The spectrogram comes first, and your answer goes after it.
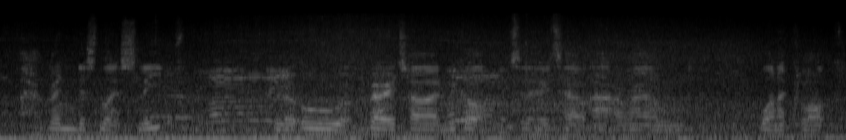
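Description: Loud background noise under a man's moderately paced speech. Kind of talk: casual vlog chat. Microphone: phone near.

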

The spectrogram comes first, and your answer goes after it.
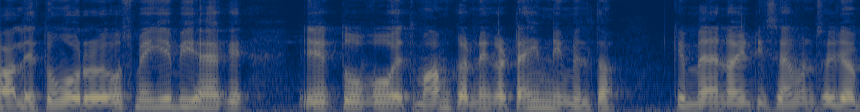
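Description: A man's pitch moves in an ordinary way as he speaks at a fairly slow pace. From Pakistan, Punjab (Attock district); Punjab, Pakistan. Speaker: politician; politician guest. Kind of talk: interview. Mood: relaxed, reflective. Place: studio. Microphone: lapel.

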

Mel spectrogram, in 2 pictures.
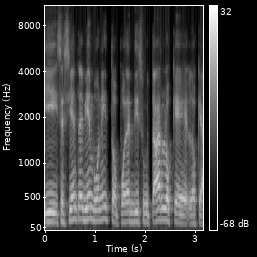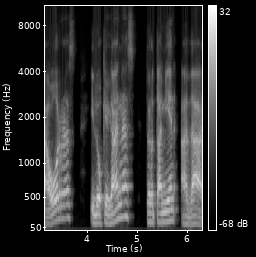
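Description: A man speaks at a fairly slow pace with lively intonation and a fairly high pitch against a quiet background. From Mexico. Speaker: interviewee. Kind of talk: news interview. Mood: warm, upbeat. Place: office. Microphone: video call.

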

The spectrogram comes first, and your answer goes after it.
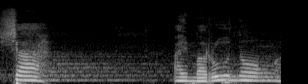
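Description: A man speaks at a very slow pace. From Philippines. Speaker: priest. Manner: earnest, didactic, conversational. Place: church. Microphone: podium.

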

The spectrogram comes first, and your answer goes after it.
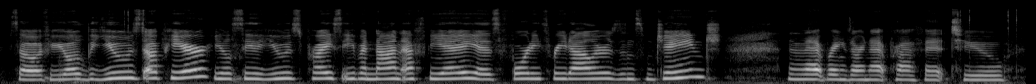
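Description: A woman's high-pitched voice, fairly even in intonation, at a fairly slow pace over a quiet background. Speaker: online reseller. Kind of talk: casual livestream tutorial. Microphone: phone near.

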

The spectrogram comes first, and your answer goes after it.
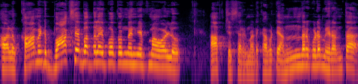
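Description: Very wide pitch swings run through this man's high voice. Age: 30s. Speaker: astrologer. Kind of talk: monologue to camera.

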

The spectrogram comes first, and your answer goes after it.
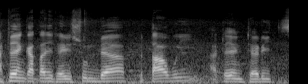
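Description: Recorded with a dry sound and no echo but noticeable background noise, a man speaks at a moderate pace. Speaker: history vlogger. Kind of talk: commentary. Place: garden. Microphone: phone near.

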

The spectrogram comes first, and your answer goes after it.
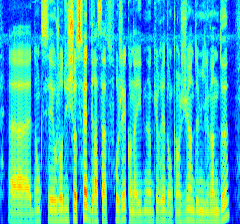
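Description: A man at a moderate pace, in a dry sound with no echo. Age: 40s. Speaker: historic château owner. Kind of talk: interview testimony to camera. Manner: halting, with frequent repetitions and fillers. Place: garden. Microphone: lapel.

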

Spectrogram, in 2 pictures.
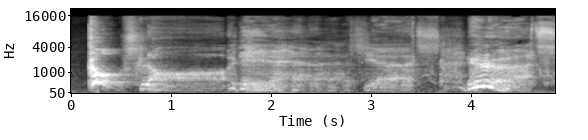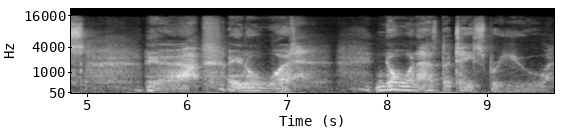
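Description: This man drags along at a very slow pace in a put-on character voice. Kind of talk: wrestling promo. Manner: brash, shouting, boastful.

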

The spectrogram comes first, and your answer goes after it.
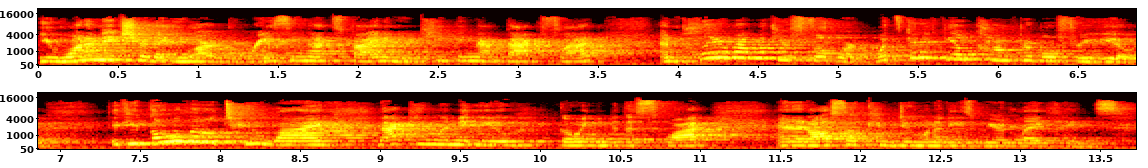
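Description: Talking at a fairly quick pace, a woman with a high pitch is heard in a room with strong echo. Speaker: fitness coach. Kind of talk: tutorial. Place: gym. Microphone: camera far.

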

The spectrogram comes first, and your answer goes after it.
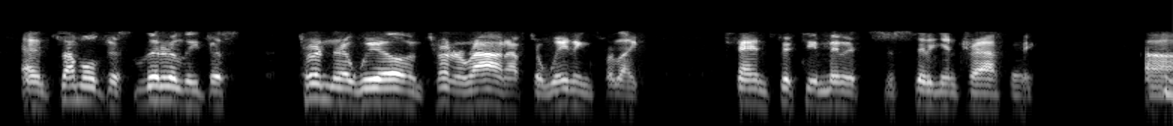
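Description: Against a quiet background, a man talks at a fairly quick pace in a dry sound with no echo. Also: ordinary pitch variation. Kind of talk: phone complaint call. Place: car. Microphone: phone near.

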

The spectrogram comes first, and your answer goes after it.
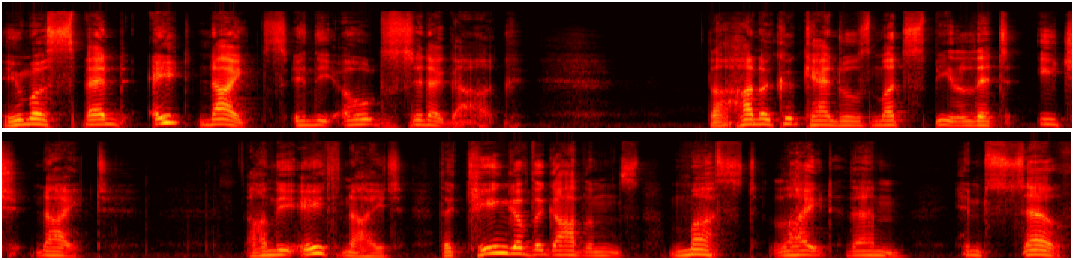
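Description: Putting on a character voice, a man speaks at a very slow pace with a medium pitch and ordinary pitch variation. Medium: read story. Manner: grave.

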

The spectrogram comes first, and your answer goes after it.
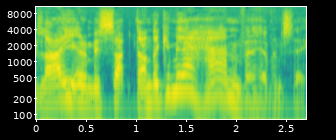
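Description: A man uses a put-on character voice, pitched high. It swings very widely in pitch at a fairly quick pace.

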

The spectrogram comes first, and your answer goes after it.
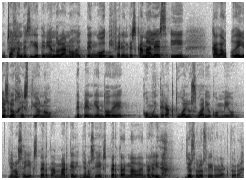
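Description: Animated in tone, a woman talks at a very fast pace with ordinary pitch variation. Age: 30s. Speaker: copywriting expert and conference speaker; conference speaker. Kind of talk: conference talk. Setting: stage with audience. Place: hall.

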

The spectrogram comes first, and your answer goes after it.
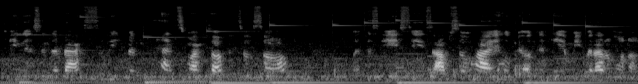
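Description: Music runs in the background. Over it, a woman talks at a fairly quick pace. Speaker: vlogger. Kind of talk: casual vlog chat. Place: car. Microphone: phone near.

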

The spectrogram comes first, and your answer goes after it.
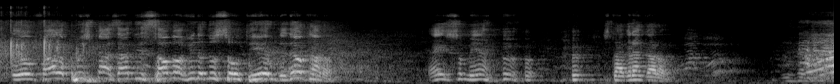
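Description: Against loud background noise, the speaker talks with ordinary pitch variation and long, frequent pauses. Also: man, extremely high pitch for a man. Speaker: stand-up comedian. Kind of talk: stand-up comedy crowd work, teasing audience members with rapid-fire jokes. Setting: stage with live audience. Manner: loud, projecting to a live room with laughter. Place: stage. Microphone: handheld.

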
